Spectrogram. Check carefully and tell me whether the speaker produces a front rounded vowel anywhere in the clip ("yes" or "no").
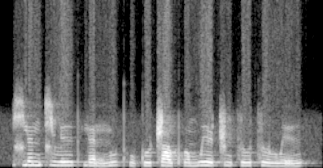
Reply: no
